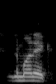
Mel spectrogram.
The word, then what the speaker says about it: eudaimonic: Eudaimonic. Eudaimonic, that's the one. I wrote it down phonetically and I'm sure it's wrong.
